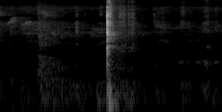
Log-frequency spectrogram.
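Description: A straw pops through the foil top of a juice box.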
